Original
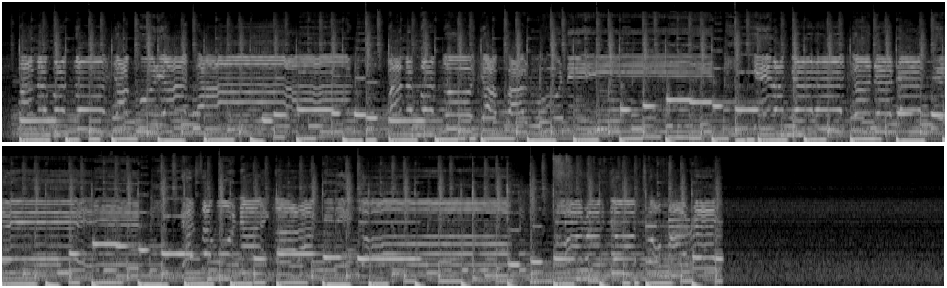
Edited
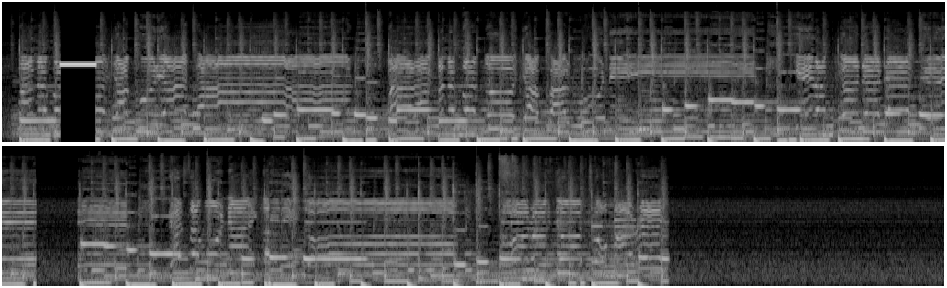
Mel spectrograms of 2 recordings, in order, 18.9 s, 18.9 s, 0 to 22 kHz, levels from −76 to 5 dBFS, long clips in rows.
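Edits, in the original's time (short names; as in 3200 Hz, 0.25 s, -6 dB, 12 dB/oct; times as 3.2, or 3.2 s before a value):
0.58–0.94 bleep 3490 Hz -7 dBFS
7.89–8.43 cut
9.89–10.31 room tone
12.22–12.64 move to 3.95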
